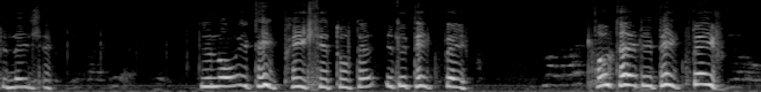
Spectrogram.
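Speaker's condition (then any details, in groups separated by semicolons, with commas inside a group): Cerebral palsy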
